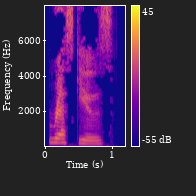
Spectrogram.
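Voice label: "rescues", British English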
